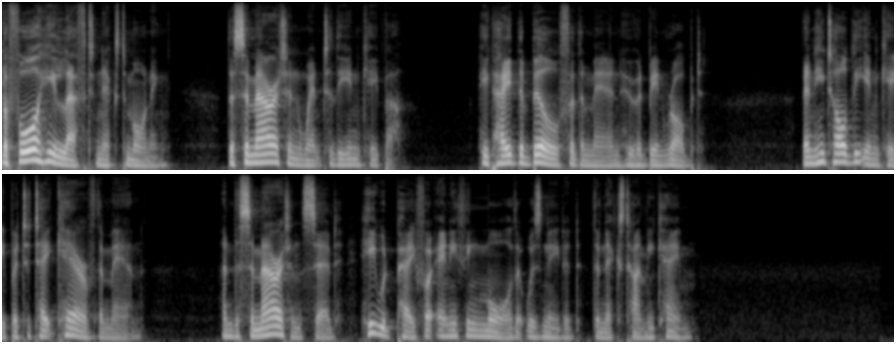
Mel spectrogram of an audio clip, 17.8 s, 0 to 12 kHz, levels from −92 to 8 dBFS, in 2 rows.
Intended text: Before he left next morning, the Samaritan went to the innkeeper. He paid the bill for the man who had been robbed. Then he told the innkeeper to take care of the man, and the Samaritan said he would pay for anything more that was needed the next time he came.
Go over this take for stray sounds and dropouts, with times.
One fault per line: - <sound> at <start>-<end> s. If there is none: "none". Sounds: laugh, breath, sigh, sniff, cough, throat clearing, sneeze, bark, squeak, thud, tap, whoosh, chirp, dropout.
none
